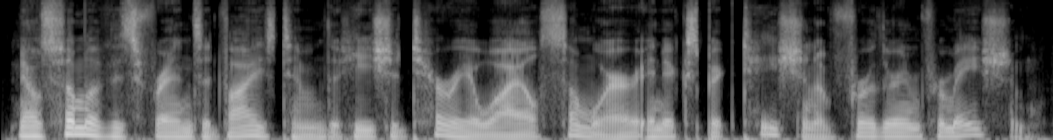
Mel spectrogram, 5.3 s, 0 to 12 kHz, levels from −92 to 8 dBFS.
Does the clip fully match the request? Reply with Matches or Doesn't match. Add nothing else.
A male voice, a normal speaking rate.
Doesn't match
